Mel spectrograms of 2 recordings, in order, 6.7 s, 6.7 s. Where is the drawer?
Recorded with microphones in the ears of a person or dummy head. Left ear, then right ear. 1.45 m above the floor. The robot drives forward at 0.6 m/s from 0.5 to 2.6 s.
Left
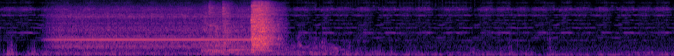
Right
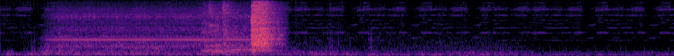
30° left (ahead or behind), 1.6 m; by 2.9 s 25° left (ahead or behind), 1.9 m.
